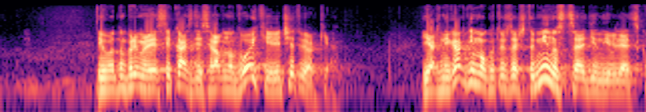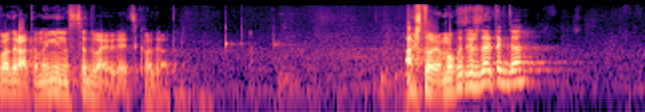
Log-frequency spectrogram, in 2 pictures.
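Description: A man lectures calmly nearby.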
